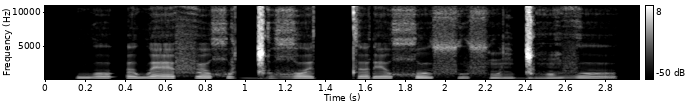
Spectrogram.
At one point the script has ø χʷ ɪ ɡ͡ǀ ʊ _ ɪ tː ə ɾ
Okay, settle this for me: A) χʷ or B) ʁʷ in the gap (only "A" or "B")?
B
